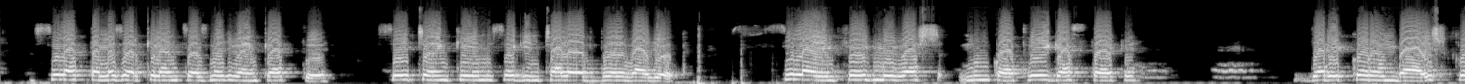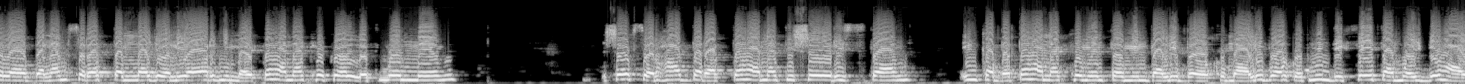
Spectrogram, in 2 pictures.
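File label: dialect collection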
